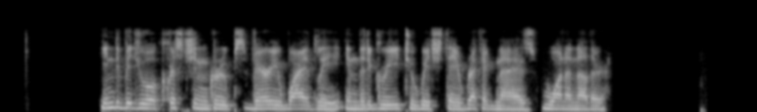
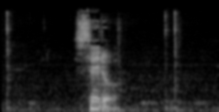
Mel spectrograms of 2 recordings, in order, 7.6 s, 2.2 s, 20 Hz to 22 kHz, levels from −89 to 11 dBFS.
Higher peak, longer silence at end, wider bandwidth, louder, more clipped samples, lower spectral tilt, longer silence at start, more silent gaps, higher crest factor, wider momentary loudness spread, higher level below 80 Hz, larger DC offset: first, -2 dBFS vs -8 dBFS; first, 1.5 s vs 0.4 s; second, 8 kHz vs 16.5 kHz; first, -18 LUFS vs -22 LUFS; neither; first, -5 dB/octave vs -2.5 dB/octave; first, 1 s vs 0.05 s; neither; about the same, 18 dB vs 22 dB; second, 3 LU vs 22 LU; first, -54 dBFS vs -62 dBFS; neither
